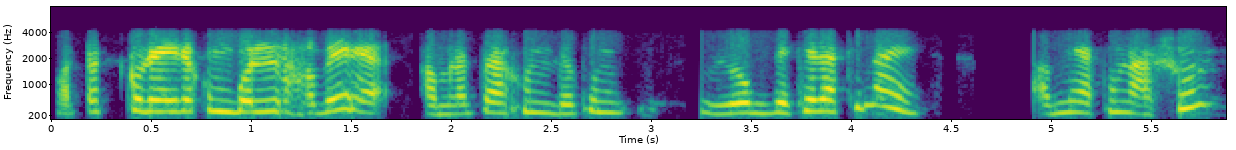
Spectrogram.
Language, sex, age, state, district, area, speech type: Bengali, female, 60+, West Bengal, Birbhum, urban, conversation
